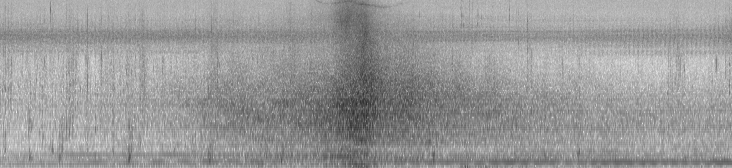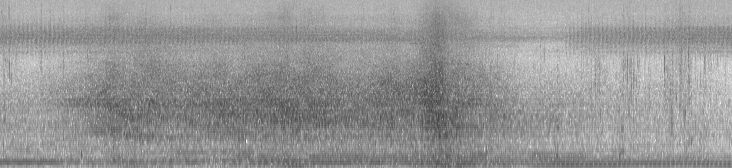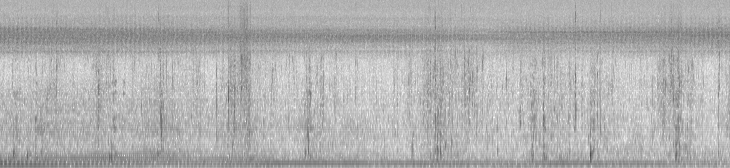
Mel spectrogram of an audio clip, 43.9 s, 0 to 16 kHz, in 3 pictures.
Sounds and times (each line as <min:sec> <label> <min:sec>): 0:00.0 Bateaux sur le lac 0:43.8
0:01.4 Véhicules de passage 0:33.7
